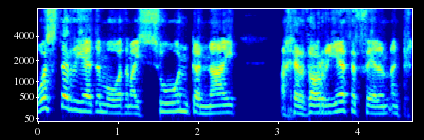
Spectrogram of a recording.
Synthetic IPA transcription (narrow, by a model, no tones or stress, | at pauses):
əstərjɛdəmoːðəmajsuːnɡənaɨ | a̰χɛrðɔrjɛθəfɪlˠmənkʰ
